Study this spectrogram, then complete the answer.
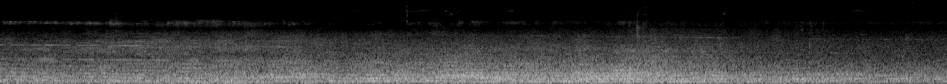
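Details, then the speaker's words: Samsung dryer after replacing flat-spotted drum support rollers and shafts (DC97-16782A): even rolling rumble and gentle tumbling with no heavy rhythmic thump; loud thumping fixed, will quieten further as new roller coating wears in. Normal operation. "then the dryer will begin to settle in and become and become quieter in this operation but the primary problemless allowed thumping sound which has been addressed"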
